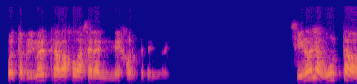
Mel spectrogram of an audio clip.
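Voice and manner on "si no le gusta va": emphatic warning. Real, not acted. Warning students about recruiters.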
